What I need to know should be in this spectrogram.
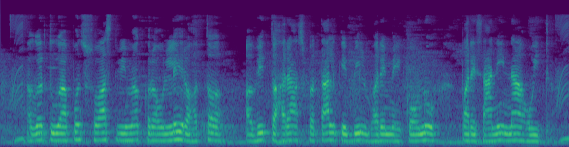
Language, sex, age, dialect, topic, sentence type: Bhojpuri, female, 18-24, Southern / Standard, banking, statement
